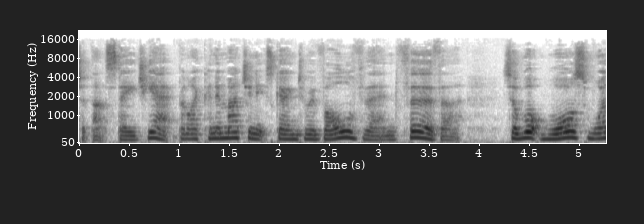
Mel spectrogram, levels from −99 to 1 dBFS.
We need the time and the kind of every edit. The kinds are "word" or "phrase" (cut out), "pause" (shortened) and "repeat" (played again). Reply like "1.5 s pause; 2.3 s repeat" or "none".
none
